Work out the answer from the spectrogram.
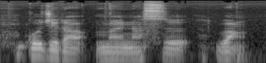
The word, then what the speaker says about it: ゴジラ-1.0: ゴジラマイナスワン。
